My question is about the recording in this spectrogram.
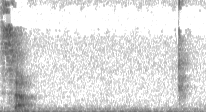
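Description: A single short click about three quarters of the way in, over a faint steady low hum.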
